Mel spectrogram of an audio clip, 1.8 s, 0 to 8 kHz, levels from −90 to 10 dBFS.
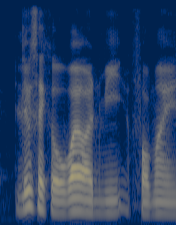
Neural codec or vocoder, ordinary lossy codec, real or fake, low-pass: none; none; real; 7.2 kHz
